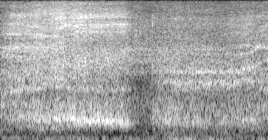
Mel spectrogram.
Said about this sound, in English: Now, the breath you're creating is special. Ujjayi breath. The hallmark is it has sound, it comes from your throat.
